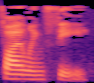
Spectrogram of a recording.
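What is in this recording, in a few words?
"filing fee", English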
